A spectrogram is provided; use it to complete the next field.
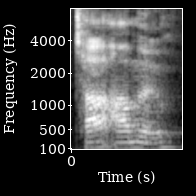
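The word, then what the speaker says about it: Ta'amu: Ole Miss Jordan will say his name correctly taha mu Jordan Tom move 23 excuse me 22 33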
